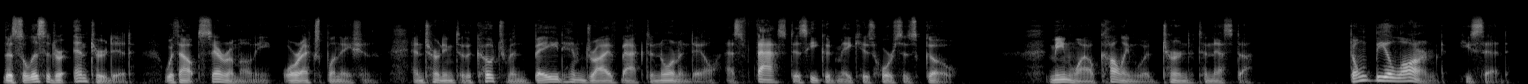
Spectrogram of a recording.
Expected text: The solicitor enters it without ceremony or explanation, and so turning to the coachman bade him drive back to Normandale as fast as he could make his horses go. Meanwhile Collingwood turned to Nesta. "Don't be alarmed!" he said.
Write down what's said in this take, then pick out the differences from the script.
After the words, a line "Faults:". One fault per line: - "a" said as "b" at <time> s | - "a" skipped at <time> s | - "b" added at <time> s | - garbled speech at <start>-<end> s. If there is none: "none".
The solicitor entered it without ceremony or explanation, and turning to the coachman bade him drive back to Normandale as fast as he could make his horses go. Meanwhile Collingwood turned to Nesta. "Don't be alarmed!" he said.
Faults:
- "enters" said as "entered" at 0.7 s
- "so" skipped at 4.2 s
